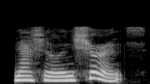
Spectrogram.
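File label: "national insurance", American English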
